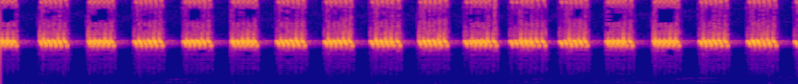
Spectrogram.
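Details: Two crickets chirp in a rapid, even series of short high trills, roughly four pulses a second, each pulse a crisp scraping note with a thin higher ring above it, against total silence.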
